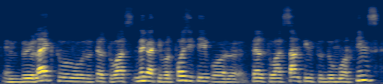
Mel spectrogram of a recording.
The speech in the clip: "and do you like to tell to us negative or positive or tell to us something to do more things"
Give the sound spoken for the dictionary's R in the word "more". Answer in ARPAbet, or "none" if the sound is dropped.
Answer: R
